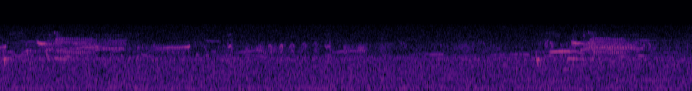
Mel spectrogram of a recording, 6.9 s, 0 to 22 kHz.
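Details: On 21 April 2024 at the Fort St. Vrain nest, a bald eagle starts with high squealing whistles, follows with a run of quick faint chittering notes, and ends with another shrill squeal, heard through a live nest camera over steady hiss.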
